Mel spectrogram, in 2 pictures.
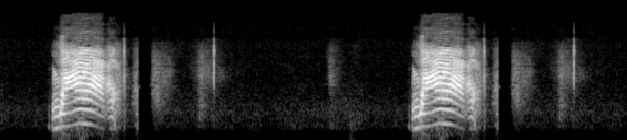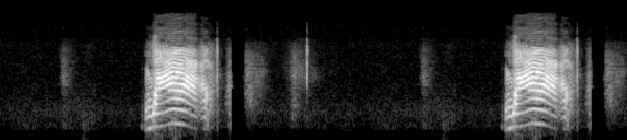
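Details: A cat gives four long, wavering meows at a steady pace, one roughly every three and a half seconds, with soft ticks in the quiet gaps.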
